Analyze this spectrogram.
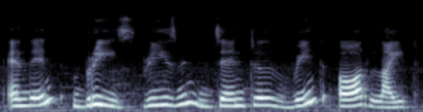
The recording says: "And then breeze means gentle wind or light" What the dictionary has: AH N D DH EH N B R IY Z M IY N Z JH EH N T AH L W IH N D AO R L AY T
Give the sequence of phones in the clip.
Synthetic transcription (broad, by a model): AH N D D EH N B R IY Z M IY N JH EH N T AH L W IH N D AO R L AY T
